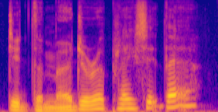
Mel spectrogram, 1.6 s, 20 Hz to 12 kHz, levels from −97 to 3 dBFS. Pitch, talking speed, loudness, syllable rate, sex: 125 Hz, 220 wpm, -16 LUFS, 6.9 syllables/s, male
